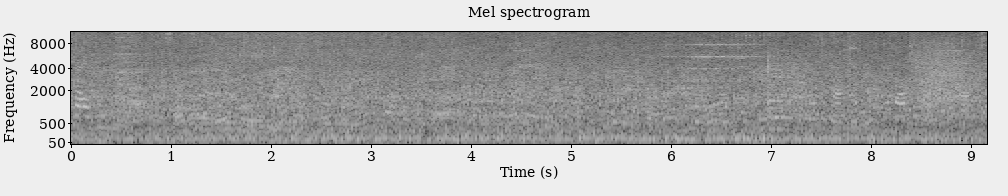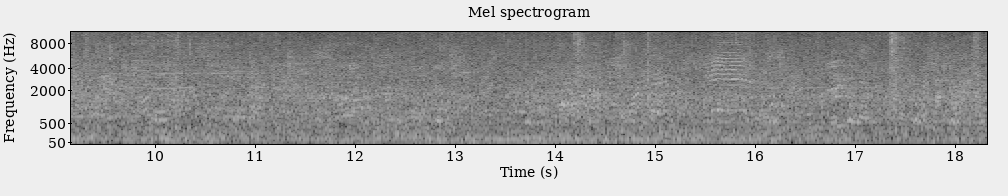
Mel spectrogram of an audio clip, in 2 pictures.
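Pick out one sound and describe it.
A crowd of men, women and children chatters outdoors nearby.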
